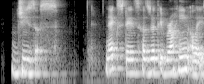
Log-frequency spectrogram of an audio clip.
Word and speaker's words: Jesus: So we say it in English as Jesus. Jesus.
